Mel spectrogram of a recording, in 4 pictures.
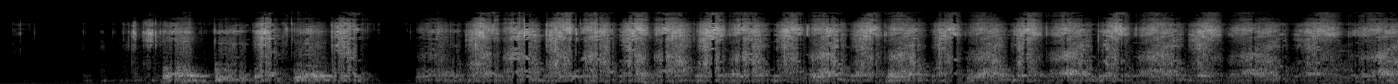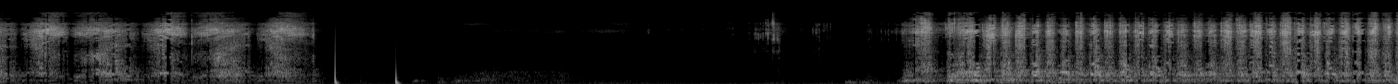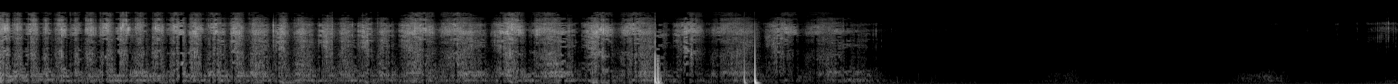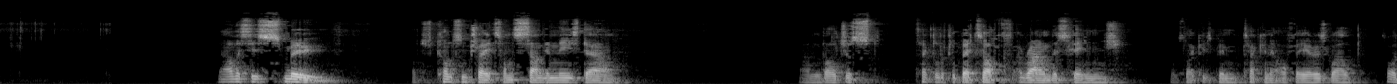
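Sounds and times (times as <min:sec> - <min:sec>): sandpaper rubbing on wood: 0:01.5 - 0:03.6, 0:04.2 - 0:17.2, 0:23.0 - 0:36.6.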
